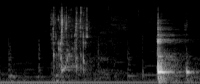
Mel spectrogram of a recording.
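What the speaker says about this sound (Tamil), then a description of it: "இதுக்கு வேணுங்கிற தண்ணி சேர்த்துக்கிறேன்" About 300 grams of soaked green peas in a pot with water being added: a short burst of dripping splashes, then a louder single splash and a small drip after a pause.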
